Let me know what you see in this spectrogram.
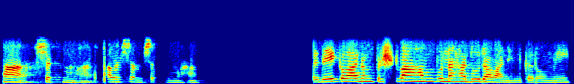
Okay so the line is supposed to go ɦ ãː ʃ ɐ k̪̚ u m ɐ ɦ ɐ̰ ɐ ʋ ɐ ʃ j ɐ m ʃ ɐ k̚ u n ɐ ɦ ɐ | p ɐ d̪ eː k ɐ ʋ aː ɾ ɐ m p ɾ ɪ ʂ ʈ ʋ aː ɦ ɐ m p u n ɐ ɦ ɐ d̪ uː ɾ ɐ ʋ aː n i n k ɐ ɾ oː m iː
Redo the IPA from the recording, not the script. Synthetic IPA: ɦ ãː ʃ ɐ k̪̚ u m ɐ ɦ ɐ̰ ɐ ʋ ɐ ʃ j ɐ m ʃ ɐ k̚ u m ɐ ɦ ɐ | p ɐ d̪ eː k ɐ ʋ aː ɾ ɐ m p ɾ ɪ ʂ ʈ ʋ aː ɦ ɐ m p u n ɐ ɦ ɐ d̪ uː ɾ ɐ ʋ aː n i n k ɐ ɾ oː m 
